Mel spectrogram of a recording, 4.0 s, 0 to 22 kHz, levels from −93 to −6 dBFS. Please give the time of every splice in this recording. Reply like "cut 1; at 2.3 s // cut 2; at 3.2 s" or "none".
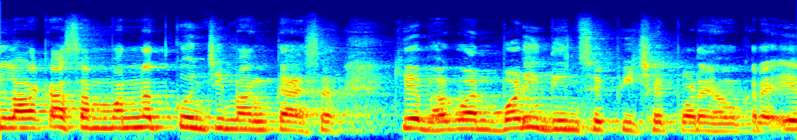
none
